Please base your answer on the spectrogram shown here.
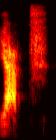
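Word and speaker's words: yacht: 요트라 그러지? 우리말로 발음은 야트.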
